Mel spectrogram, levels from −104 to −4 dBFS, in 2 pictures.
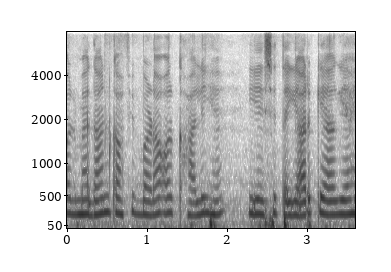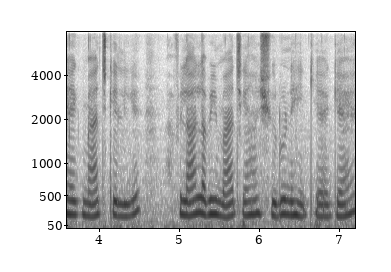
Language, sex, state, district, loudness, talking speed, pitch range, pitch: Hindi, female, Uttar Pradesh, Jalaun, -30 LUFS, 215 wpm, 205-225 Hz, 215 Hz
